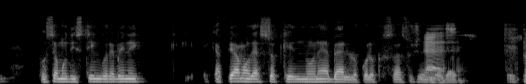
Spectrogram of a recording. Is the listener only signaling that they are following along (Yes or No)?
No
